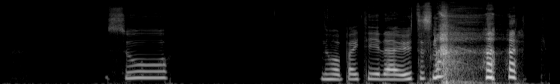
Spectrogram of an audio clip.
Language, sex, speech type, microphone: Norwegian, female, spontaneous, Sennheiser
